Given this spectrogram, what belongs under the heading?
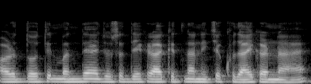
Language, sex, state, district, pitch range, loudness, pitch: Hindi, male, Chandigarh, Chandigarh, 120-130 Hz, -18 LUFS, 125 Hz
